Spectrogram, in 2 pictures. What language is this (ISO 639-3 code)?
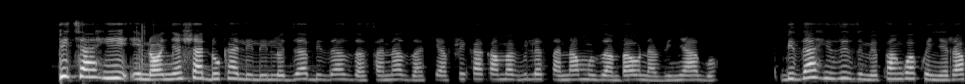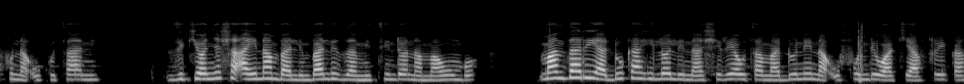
swa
